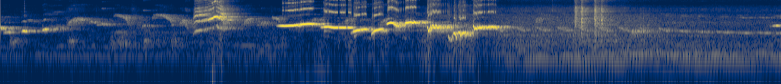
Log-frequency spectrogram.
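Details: White-rumped shama in combative song, played as a lure to draw replies from other shamas: soft warbling at first, then a loud burst of quick whistles and clicks, trailing into faint high notes.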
